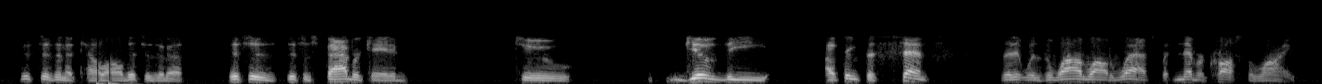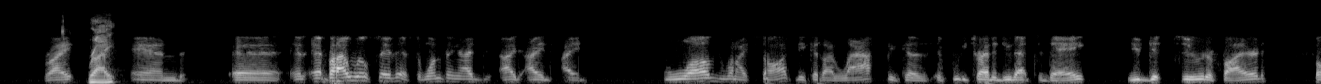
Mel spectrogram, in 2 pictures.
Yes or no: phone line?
yes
